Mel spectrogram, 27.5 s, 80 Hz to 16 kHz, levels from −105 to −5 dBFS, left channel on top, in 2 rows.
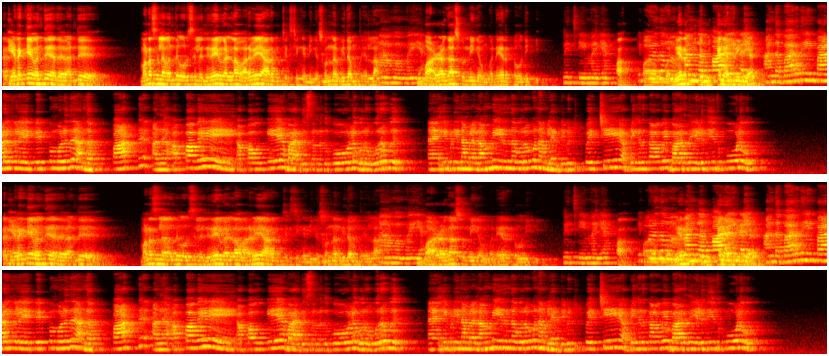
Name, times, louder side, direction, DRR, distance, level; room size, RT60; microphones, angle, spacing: voice 1, 0.0-1.6 2.3-6.3 6.9-8.8 10.2-10.4 10.7-12.5, left 4 dB, 65° left, 8 dB, 0.4 m, -32 dB
voice 2, 6.3-7.1 9.3-10.1 10.8-15.3 15.6-20.4 20.8-26.2, left 1 dB, 5° left, -2 dB, 0.6 m, -34 dB
3.6 x 3.4 x 2.8 m, 0.82 s
head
